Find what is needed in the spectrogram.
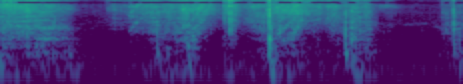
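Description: Cardboard baseball cards faintly sliding and ticking against each other as they are thumbed through by hand, a few light ticks.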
